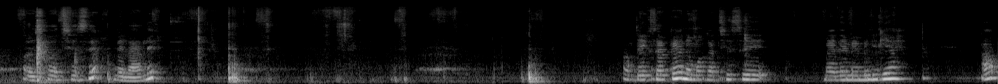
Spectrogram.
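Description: Hands rub and mix dry flour in a metal bowl with a soft rustling.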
